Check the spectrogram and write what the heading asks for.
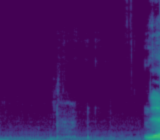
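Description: Near silence with room tone and a faint, brief sound about a second in; a man's voice starts speaking near the end.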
